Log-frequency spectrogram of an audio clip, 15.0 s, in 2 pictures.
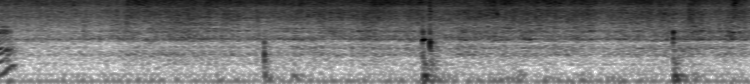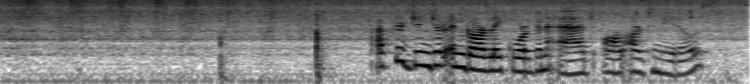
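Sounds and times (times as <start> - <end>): onions sizzling in oil: 0.0 - 15.0
wooden spoon stirring: 2.6 - 10.9.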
